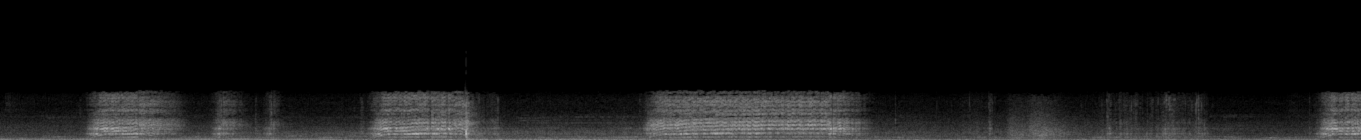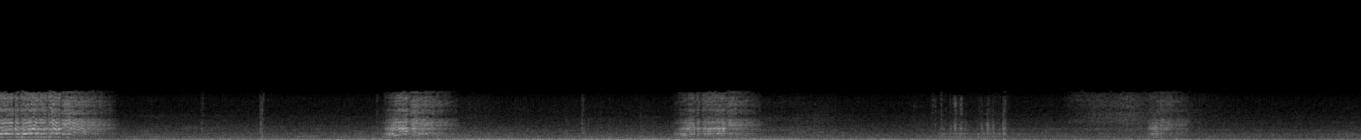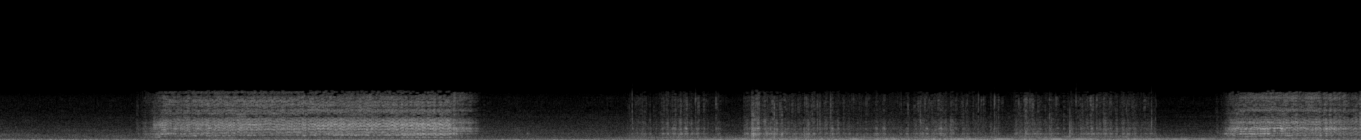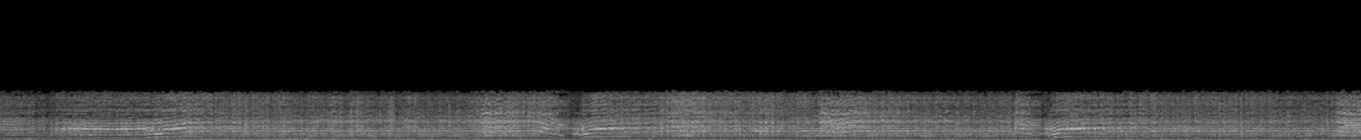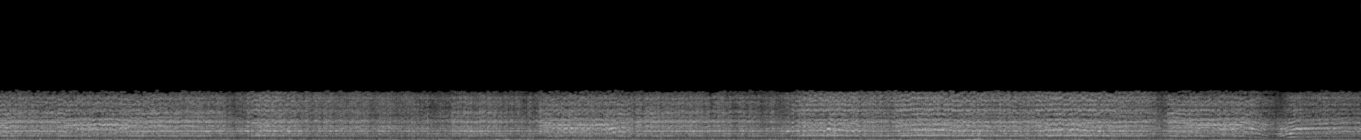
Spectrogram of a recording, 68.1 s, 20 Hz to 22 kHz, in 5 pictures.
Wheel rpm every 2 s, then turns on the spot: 30, 30, 50, 90, 50, 10, 50, 40, 10, 10, 20, 0, 10, 0, 50, 100, 20, 20, 20, 30, 100, 160, 190, 160, 200, 170, 190, 200, 200, 200, 200, 200, 200, 170.
10-12 32-38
